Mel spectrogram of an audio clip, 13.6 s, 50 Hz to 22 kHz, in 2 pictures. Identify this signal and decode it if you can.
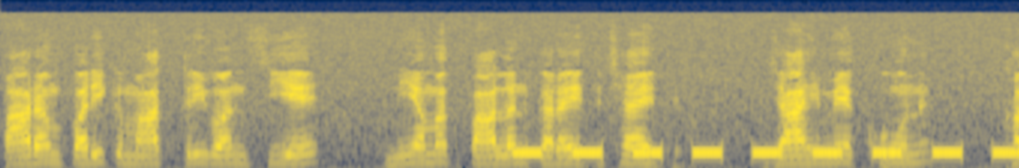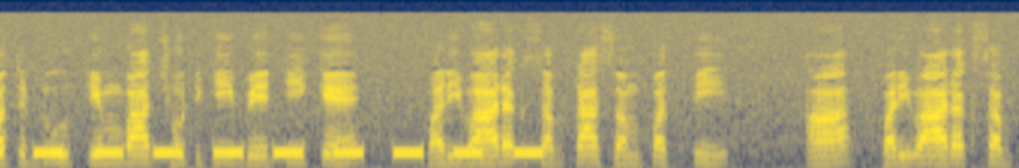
Telephone call progress tone (single-tone plan, as in most of Europe), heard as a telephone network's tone, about 420 Hz, 0.2 s on and 0.2 s off, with speech in Maithili. Congestion tone.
